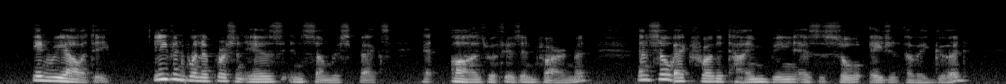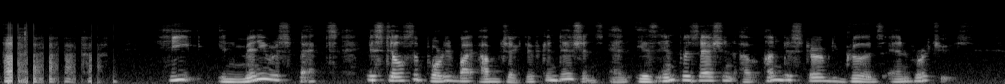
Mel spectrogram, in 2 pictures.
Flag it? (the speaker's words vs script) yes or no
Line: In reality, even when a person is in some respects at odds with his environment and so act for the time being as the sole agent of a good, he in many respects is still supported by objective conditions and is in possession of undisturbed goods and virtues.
no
